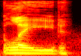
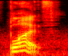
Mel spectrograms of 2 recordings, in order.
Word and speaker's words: Blaidd: And I remember so many I remember seeing so many people pronounce it blade.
